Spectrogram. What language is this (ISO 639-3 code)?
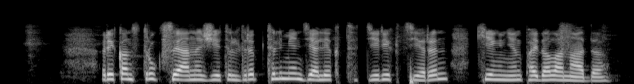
kaz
